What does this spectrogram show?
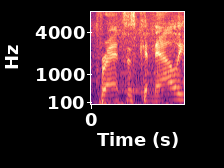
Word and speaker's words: Francischinelli: Man, I thought Kuiks is big, and man, Francischinelli, did I say it right? Yeah, you did.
